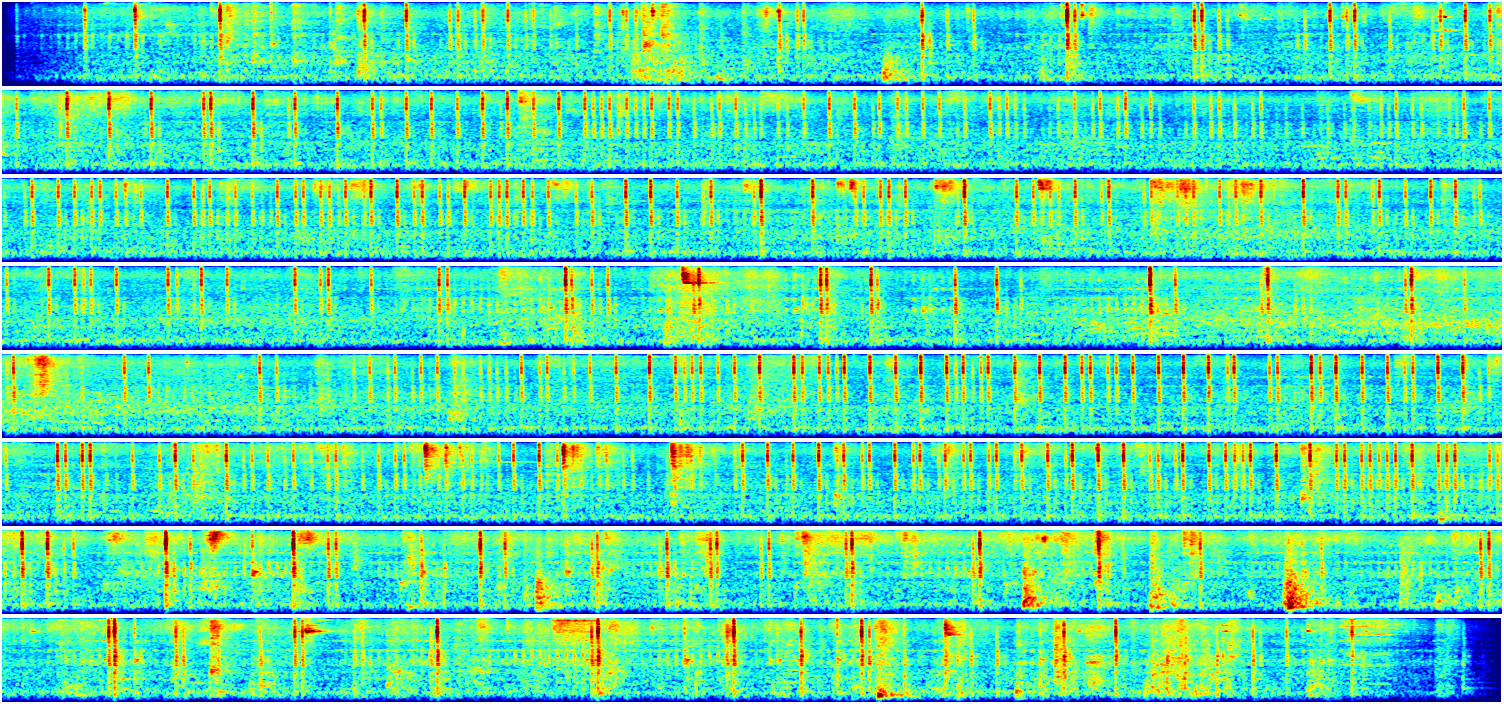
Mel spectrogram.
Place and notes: Poznan, Piatkowo, Sobieskiego tram loop - restless window
a rattling window in a tram car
